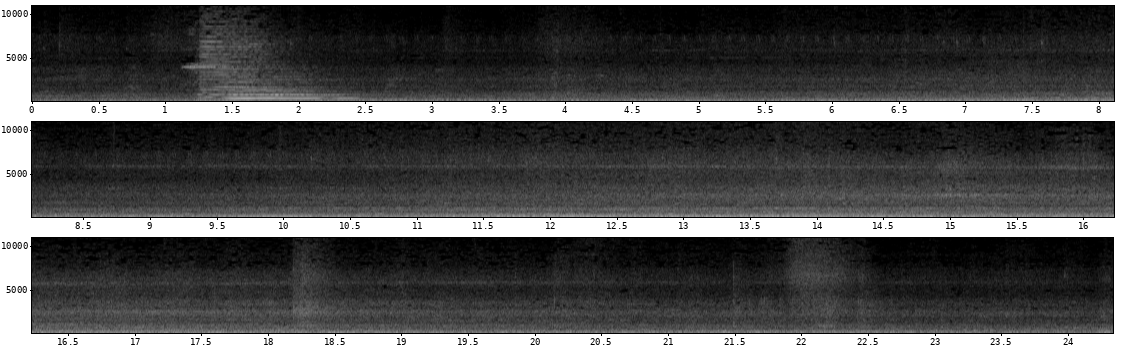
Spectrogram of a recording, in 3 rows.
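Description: CC 206 diesel-electric locomotive hauling a passenger train through a station without stopping. It sounds one short, loud horn blast about a second in. Its engine drone then swells as the locomotive passes and eases as the coaches roll by with a few wheel clacks.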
